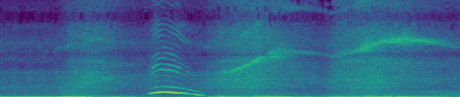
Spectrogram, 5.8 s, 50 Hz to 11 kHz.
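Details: Ford 6.0 Power Stroke diesel after head studs, head gaskets, regulated return and an exhaust back pressure sensor swap (VGT duty cycle had been stuck at 15%): throttle blips bring a clear whistle rising and falling over a steady rumble. Normal turbo whistle.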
